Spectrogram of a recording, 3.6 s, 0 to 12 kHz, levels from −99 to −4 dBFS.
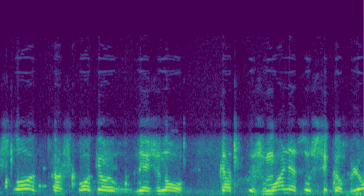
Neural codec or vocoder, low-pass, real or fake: none; 9.9 kHz; real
